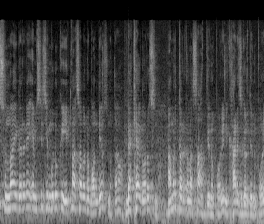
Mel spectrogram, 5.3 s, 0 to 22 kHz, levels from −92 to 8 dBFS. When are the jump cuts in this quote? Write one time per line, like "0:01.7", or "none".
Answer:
0:02.4
0:03.2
